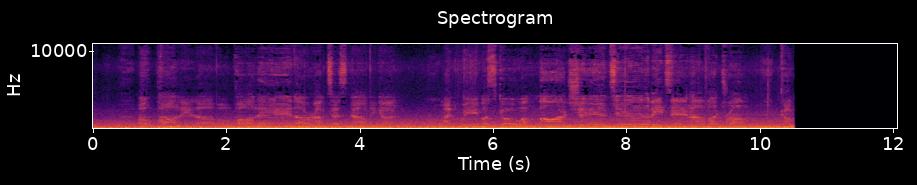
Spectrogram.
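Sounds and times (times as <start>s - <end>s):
car road and engine noise: 0.0s - 10.6s.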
